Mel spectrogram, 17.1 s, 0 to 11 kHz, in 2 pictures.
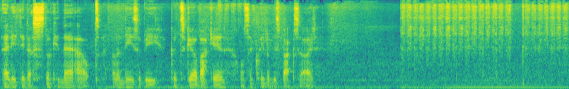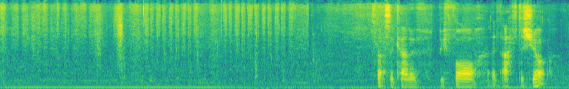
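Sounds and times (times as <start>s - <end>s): steady low hum: 0.0s - 17.0s
brake pad being scraped: 6.0s - 13.2s.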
